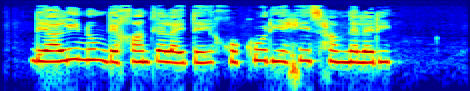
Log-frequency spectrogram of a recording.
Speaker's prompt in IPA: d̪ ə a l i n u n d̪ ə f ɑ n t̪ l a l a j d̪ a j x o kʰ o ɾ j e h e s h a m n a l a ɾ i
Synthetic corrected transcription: d̪ ə ɑ l i n u m d̪ ə x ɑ n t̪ l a l a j d̪ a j x o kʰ o ɾ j e h e s h a m n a l a ɾ i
